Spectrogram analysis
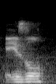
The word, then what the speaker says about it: Asil: It's like a long A. Asil.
